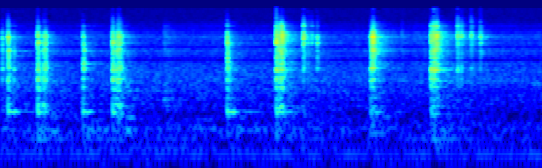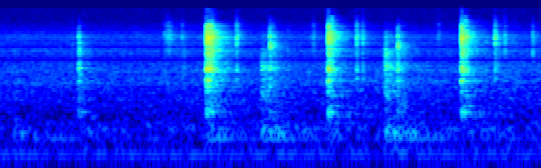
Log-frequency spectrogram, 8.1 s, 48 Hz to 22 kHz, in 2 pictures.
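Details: Bob Ibex bicycle trailer, about 750 km / 7–8 days use: sharp irregular creaks and squeaky clicks as the suspension is pushed down and released; owner unsure if lubrication needed or screws too tight.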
